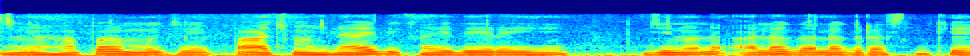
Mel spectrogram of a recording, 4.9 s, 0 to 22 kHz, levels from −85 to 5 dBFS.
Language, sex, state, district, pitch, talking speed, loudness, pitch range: Hindi, male, Jharkhand, Jamtara, 135 Hz, 170 wpm, -13 LUFS, 130-145 Hz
